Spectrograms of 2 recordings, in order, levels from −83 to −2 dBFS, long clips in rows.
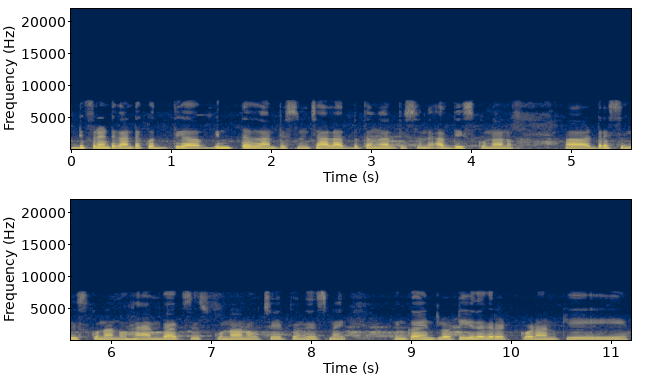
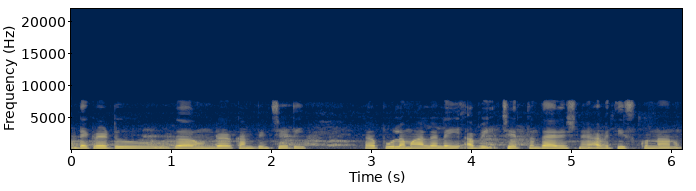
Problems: background sounds at intervals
